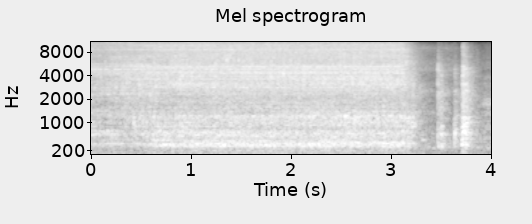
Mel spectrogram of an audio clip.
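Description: Kitchen mixer tap running water into a stainless steel tray in the sink, a steady rush that is shut off abruptly about three seconds in, followed by a few short clicks.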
